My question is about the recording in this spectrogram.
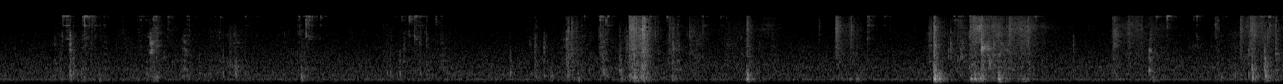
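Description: Irregular scuffles and clicks of a Pembroke Welsh corgi puppy jumping and pouncing at a feather wand toy, the loudest clusters about halfway through and about three-quarters through.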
